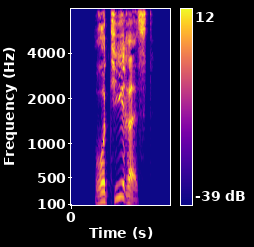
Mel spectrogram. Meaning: second-person singular subjunctive I of rotieren
- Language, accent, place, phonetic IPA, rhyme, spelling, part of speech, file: German, Germany, Berlin, [ʁoˈtiːʁəst], -iːʁəst, rotierest, verb, De-rotierest.ogg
